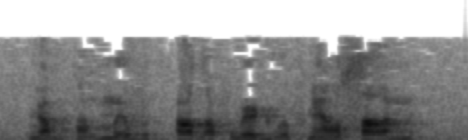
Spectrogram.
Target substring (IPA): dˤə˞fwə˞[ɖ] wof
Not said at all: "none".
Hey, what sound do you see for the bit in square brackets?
ɖ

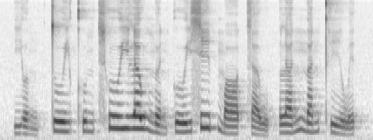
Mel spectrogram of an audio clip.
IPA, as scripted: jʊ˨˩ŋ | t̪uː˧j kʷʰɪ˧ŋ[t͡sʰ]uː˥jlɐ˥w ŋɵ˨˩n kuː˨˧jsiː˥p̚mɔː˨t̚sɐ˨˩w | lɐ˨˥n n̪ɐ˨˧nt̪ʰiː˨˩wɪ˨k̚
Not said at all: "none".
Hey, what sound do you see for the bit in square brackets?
t͡sʰ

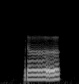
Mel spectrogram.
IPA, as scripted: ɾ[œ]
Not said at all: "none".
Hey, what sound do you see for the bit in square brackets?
ə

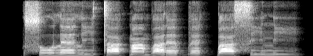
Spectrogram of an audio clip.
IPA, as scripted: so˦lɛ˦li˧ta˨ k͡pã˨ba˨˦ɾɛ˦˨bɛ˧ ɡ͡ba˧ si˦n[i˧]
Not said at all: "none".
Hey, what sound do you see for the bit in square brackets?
i˦˨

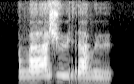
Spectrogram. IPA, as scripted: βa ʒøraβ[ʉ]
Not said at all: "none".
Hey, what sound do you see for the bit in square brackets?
ø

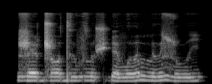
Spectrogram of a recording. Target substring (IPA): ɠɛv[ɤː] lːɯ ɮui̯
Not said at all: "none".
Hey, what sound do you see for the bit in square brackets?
ɤ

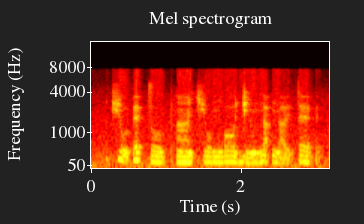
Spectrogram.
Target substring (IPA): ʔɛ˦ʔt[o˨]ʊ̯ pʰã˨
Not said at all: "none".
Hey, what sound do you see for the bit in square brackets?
o˨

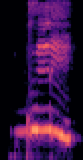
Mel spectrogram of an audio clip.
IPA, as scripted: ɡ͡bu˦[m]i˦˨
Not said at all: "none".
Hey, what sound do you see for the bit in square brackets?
m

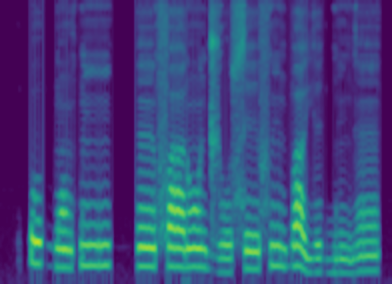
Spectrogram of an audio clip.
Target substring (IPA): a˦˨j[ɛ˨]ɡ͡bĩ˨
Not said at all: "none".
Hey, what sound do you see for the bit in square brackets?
e˨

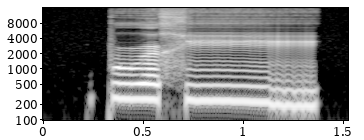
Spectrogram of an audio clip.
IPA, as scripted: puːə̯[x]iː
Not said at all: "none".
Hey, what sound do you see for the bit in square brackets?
x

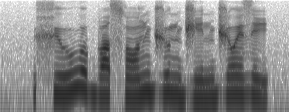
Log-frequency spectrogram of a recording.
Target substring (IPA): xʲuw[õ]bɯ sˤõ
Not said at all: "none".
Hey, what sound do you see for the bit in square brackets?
o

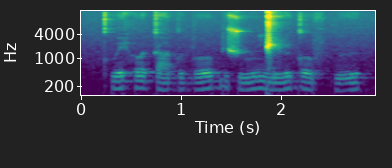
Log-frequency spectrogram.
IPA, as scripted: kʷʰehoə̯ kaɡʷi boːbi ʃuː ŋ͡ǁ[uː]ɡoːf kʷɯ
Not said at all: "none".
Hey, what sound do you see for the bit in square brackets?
ɯː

